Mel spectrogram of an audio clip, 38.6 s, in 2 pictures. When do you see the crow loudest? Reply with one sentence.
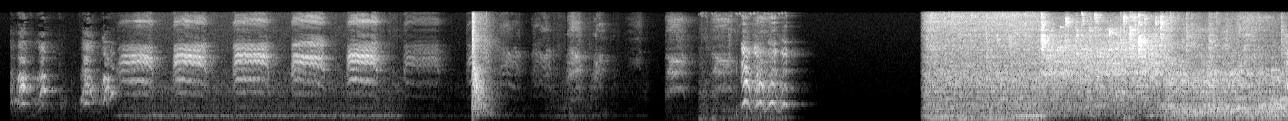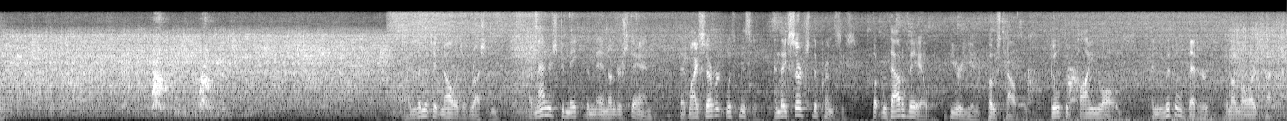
The loudest moment of the crow is at 7 seconds.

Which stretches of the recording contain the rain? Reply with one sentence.
The rain can be heard from 13.8 to 38.5 s.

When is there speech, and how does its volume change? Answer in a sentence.
The speech can be heard from 25.4 to 38.5 s, at a steady volume.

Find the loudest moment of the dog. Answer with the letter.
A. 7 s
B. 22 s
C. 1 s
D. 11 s
B.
